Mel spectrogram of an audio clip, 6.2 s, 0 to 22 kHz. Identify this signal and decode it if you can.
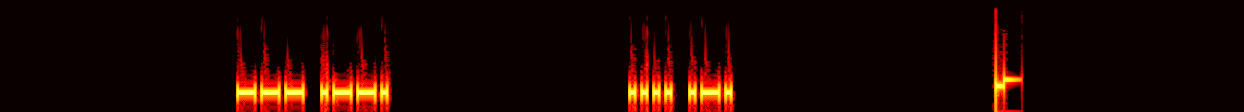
Morse code, heard as a keyed tone, about 40 wpm, 700 Hz. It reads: OP HR
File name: IQE Course 3 - Lesson 89 - YAGI - Two Elements - 40wpm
